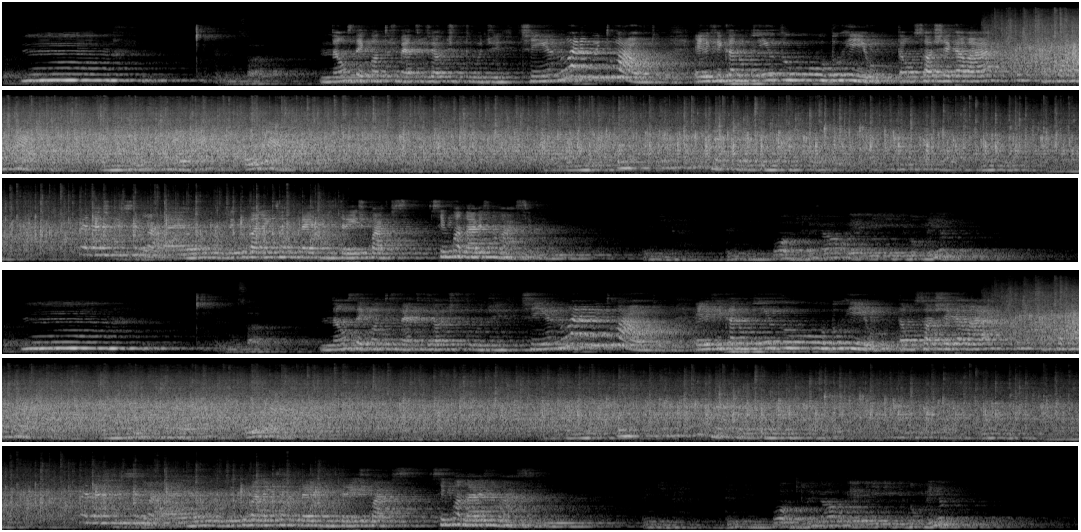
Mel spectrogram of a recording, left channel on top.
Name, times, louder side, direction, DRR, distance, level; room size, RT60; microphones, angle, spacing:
voice 1, 0.2-1.5 2.1-2.2 3.2-12.8 13.2-13.9 16.2-19.2 19.4-21.2 22.3-27.0, left 2 dB, 55° left, 0 dB, 1.8 m, -28 dB
voice 2, 2.2-2.7 7.2-7.6 11.9-12.7 14.6-15.1 21.1-21.7 22.6-23.0 27.9-28.4 28.7-31.0, equal, 40° right, -3 dB, 2.2 m, -37 dB
sound 1, 9.8-25.0, left 3 dB, 20° left, 0.7 m, -25 dB
11.5 x 6.2 x 8.6 m, 2.2 s
head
